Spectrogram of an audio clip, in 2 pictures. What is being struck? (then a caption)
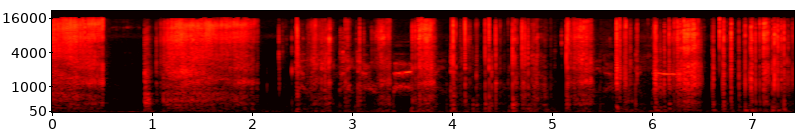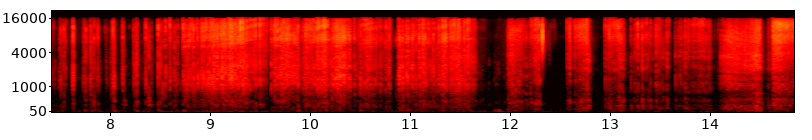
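Rhinestone-covered clutch purse. Long acrylic nails scratch and rub quickly across a small, hollow, rectangular clutch purse covered in rhinestones. The result is a dense, bright, crackling scratch texture, broken into rapid bursts by brief pauses, with almost no low end.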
